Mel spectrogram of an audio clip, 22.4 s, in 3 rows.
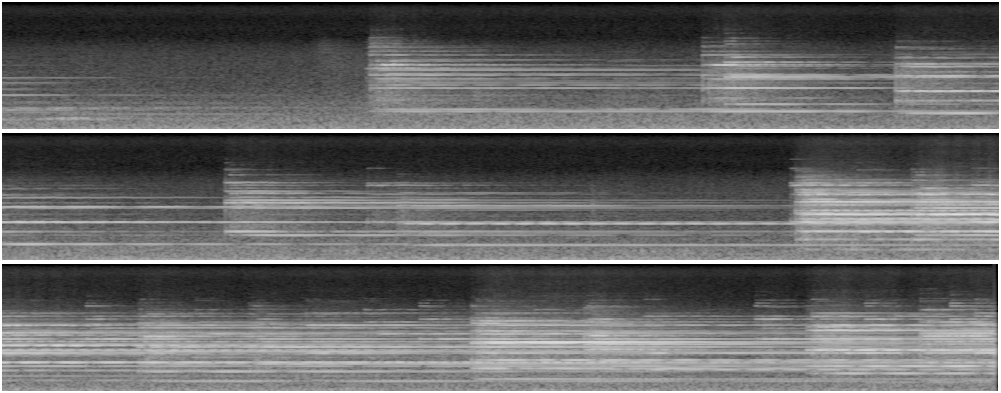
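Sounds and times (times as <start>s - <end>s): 
carillon bells playing a suite: 6.4s - 22.4s.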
